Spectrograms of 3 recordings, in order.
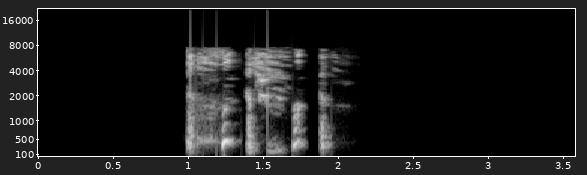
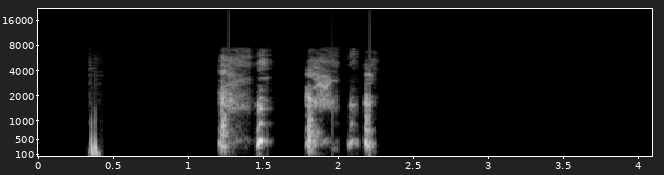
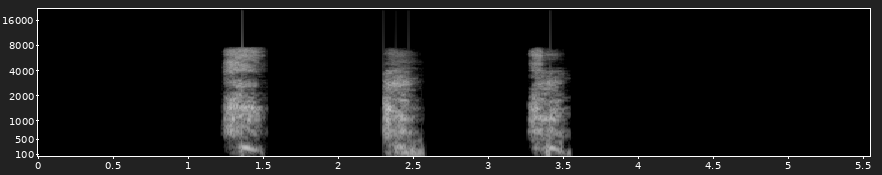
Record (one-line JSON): {"cough_length": "3.6 s", "cough_amplitude": 27512, "cough_signal_mean_std_ratio": 0.28, "three_cough_length": "4.1 s", "three_cough_amplitude": 26352, "three_cough_signal_mean_std_ratio": 0.2, "exhalation_length": "5.5 s", "exhalation_amplitude": 9338, "exhalation_signal_mean_std_ratio": 0.27, "survey_phase": "beta (2021-08-13 to 2022-03-07)", "age": "45-64", "gender": "Female", "wearing_mask": "No", "symptom_cough_any": true, "symptom_runny_or_blocked_nose": true, "symptom_sore_throat": true, "symptom_fatigue": true, "symptom_fever_high_temperature": true, "symptom_headache": true, "symptom_change_to_sense_of_smell_or_taste": true, "symptom_other": true, "symptom_onset": "2 days", "smoker_status": "Ex-smoker", "respiratory_condition_asthma": false, "respiratory_condition_other": false, "recruitment_source": "Test and Trace", "submission_delay": "2 days", "covid_test_result": "Positive", "covid_test_method": "RT-qPCR"}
